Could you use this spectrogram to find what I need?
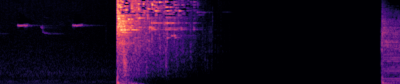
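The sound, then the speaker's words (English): A glass bottle being cut in half: one loud, sharp crack with a bright, crackling ring that fades over about a second, then silence before another abrupt burst right at the end. “You're telling me that bottle is cut in half?”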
